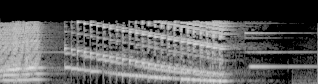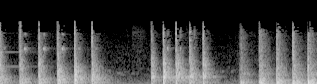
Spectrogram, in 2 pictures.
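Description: Repeated hard knocking on a door follows a descending electronic chime: a ringing melodic tone fades out, then several quick bursts of sharp, loud knocks come in separate groups with short pauses between them.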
